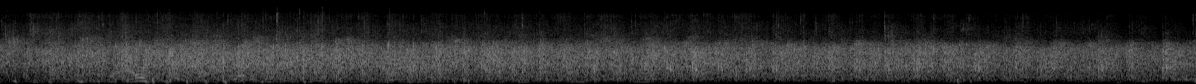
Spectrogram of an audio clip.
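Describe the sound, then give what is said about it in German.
Sustained audience applause for the people who came onto the podium to speak, a dense, steady wash of many hands clapping at an even loudness for the whole stretch, with no talking over it. “Und ich finde, ihr habt einen Applaus verdient.”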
